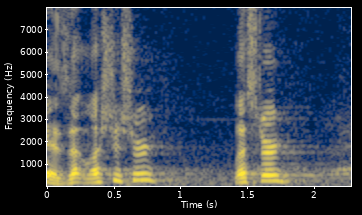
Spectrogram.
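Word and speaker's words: Leicester: Uh, straight out of Klesher back to the hex photos from Leasher. How do you say? Is that Leasher? Lester.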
